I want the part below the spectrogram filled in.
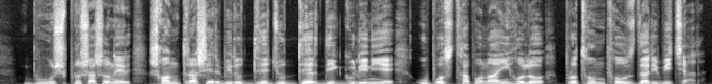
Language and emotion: Bengali, neutral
